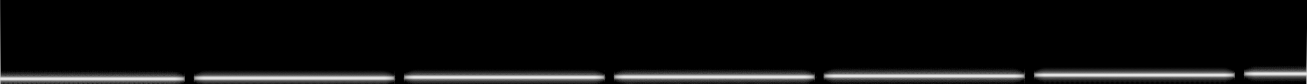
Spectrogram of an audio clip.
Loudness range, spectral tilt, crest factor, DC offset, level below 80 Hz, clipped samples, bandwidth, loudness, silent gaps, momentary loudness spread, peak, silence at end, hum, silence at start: 0 LU; -9 dB/octave; 4 dB; under 0.1%; -78 dBFS; under 0.1%; 0.6 kHz; -9 LUFS; 1.87-1.91 s, 3.97-4.02 s, 6.07-6.11 s, 8.17-8.22 s, 10.26-10.32 s, 12.37-12.42 s; 3 LU; -4 dBFS; 0 s; none; 0 s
